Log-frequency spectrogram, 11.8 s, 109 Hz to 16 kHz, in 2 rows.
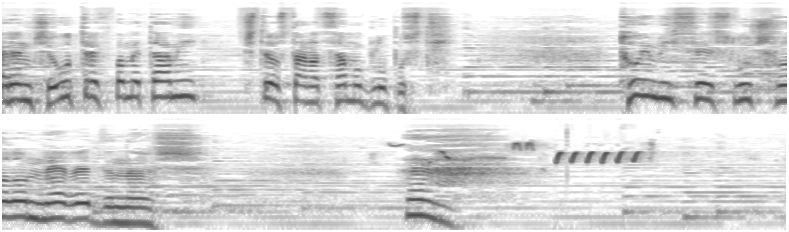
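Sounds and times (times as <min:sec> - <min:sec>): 
speech: 0:00.0 - 0:03.5, 0:04.7 - 0:07.4, 0:08.9 - 0:09.5
small birds chirping while hopping from twig to twig: 0:07.8 - 0:11.7
loud swooping bird call: 0:08.6 - 0:10.9.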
